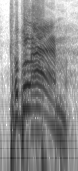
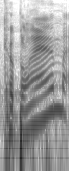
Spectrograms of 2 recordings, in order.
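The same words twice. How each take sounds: First: The word is said excitedly, like an exclamation. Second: The word is said flatly, without extra energy. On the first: The speaker calls it right. "It's got the exclamation mark on the end, so got, got, got to do that" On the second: The speaker calls it wrong. "I should uh, pronounce that properly"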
